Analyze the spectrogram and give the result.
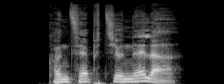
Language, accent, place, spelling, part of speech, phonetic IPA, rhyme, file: German, Germany, Berlin, konzeptioneller, adjective, [kɔnt͡sɛpt͡si̯oˈnɛlɐ], -ɛlɐ, De-konzeptioneller.ogg
- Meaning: inflection of konzeptionell: 1. strong/mixed nominative masculine singular 2. strong genitive/dative feminine singular 3. strong genitive plural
